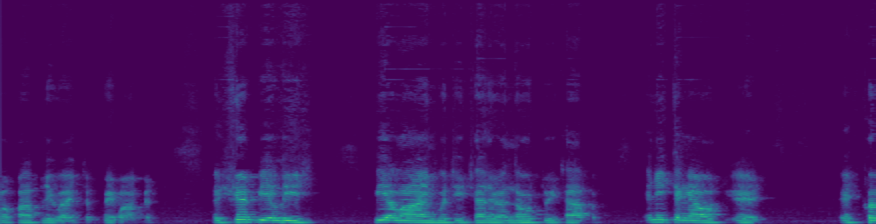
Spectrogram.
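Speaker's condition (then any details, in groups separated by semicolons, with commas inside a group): Cerebral palsy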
